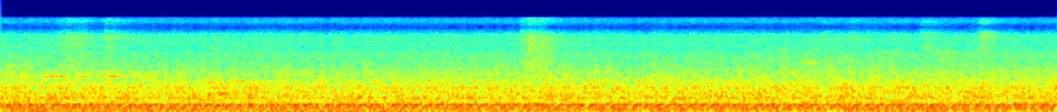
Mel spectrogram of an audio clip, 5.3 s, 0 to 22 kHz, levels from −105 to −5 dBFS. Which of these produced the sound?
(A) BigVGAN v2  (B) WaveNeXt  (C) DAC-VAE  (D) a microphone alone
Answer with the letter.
D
